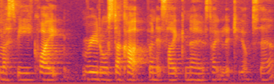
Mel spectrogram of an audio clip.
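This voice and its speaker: A woman talks rather briskly, with audible room echo and clear background noise around her. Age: 20s. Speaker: social media influencer. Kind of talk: casual chat.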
